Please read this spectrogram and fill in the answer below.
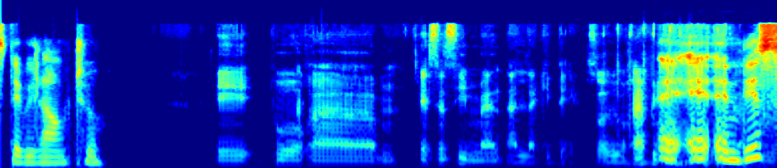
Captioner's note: speaking french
